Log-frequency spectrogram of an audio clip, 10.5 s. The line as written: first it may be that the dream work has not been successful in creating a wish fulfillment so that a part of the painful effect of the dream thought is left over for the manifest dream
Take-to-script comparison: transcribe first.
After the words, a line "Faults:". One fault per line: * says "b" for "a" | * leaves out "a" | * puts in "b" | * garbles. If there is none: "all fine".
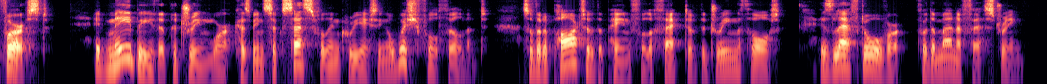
first it may be that the dream work has been successful in creating a wish fulfillment so that a part of the painful effect of the dream thought is left over for the manifest dream
Faults:
* leaves out "not"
